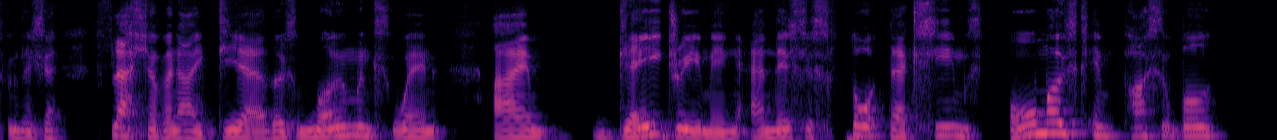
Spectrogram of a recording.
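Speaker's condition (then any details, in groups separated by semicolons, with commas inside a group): Cleft palate; speech impediment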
